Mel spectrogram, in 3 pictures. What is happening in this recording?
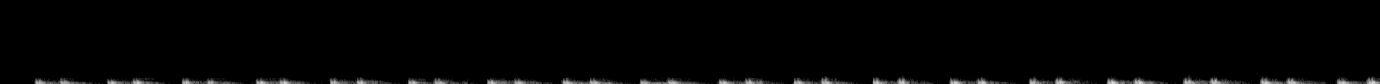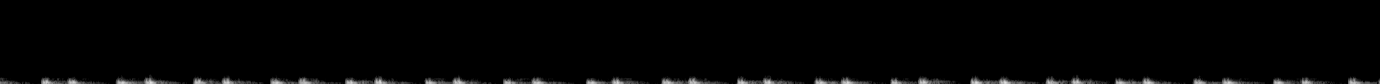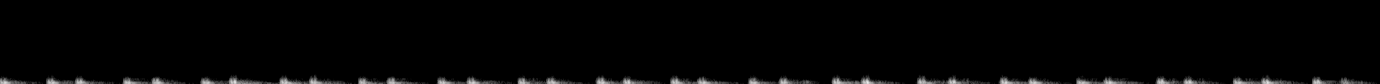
heart beat
This was produced by tapping on a stethoscope which had an earbud pressed against a Shure SM57 mic. Low pass filter applied, as well as compression and a gate. Chorus added. Used a recording cassette deck as a preamp going into an M-Audio Audiophile USB soundcard.
Note: If you're having problems listening to this clip, the cutoff frequency of your speaker set may be too high(solution: new speakers). The signal strength exists almost entirely in the very low frequencies, so you may need a sub-woofer to hear it. Otherwise, try turning your speaker volume all the way up. Doing so may saturate the signal and at least allow you to hear the harmonics of the signal caused by the distortion. I don't recommend it, but you'll at least maybe be able to hear something.
heartbeat, heart, beat, low-frequency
